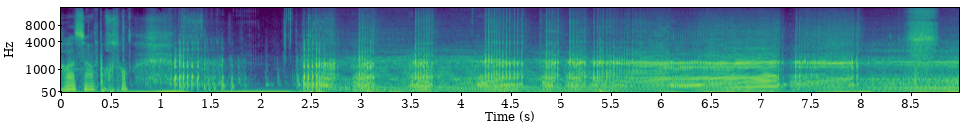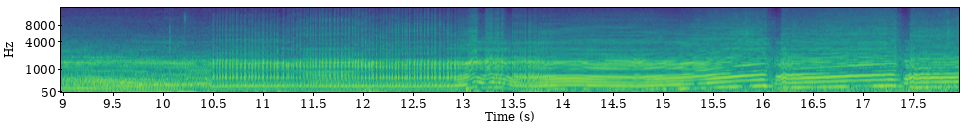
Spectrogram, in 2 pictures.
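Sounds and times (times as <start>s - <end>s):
motorcycle engine revving: 1.0s - 17.9s
short hiss: 8.4s - 8.8s.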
